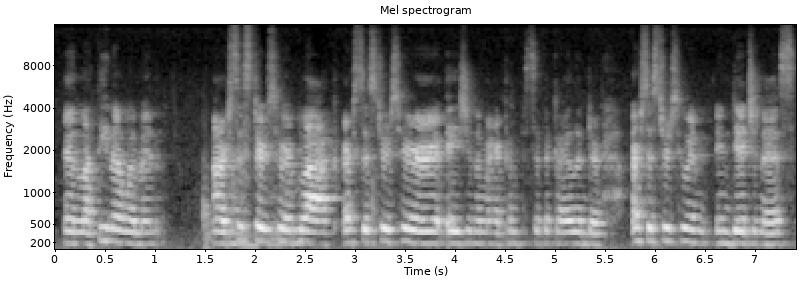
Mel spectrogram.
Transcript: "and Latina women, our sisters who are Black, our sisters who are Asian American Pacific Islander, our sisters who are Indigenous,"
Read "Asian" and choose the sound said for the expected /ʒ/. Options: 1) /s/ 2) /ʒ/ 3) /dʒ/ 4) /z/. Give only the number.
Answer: 2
